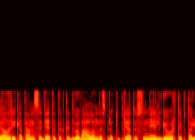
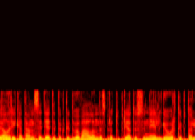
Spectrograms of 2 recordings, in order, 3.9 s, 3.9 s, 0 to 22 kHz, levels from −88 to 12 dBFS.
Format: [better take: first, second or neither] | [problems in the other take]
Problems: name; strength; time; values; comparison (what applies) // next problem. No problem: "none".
first | background sound (Bass guitar); 5 dB below the speech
